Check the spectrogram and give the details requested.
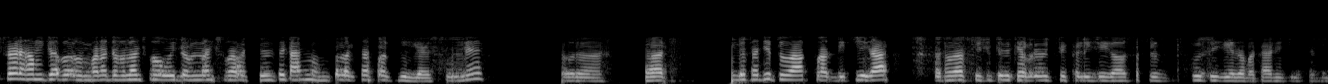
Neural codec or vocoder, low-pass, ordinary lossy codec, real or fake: codec, 44.1 kHz, 1.7 kbps, Pupu-Codec; 3.6 kHz; none; fake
